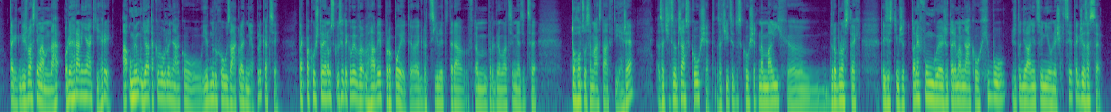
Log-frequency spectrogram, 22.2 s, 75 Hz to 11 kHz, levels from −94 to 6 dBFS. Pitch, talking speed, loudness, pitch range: 120 Hz, 195 wpm, -19 LUFS, 110-130 Hz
